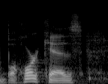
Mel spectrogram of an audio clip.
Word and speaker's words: Bojorquez: have to apologize because i believe i was saying his name wrong when we brought it up last week so bajorquez is the proper penunci pronunciation we got a chance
